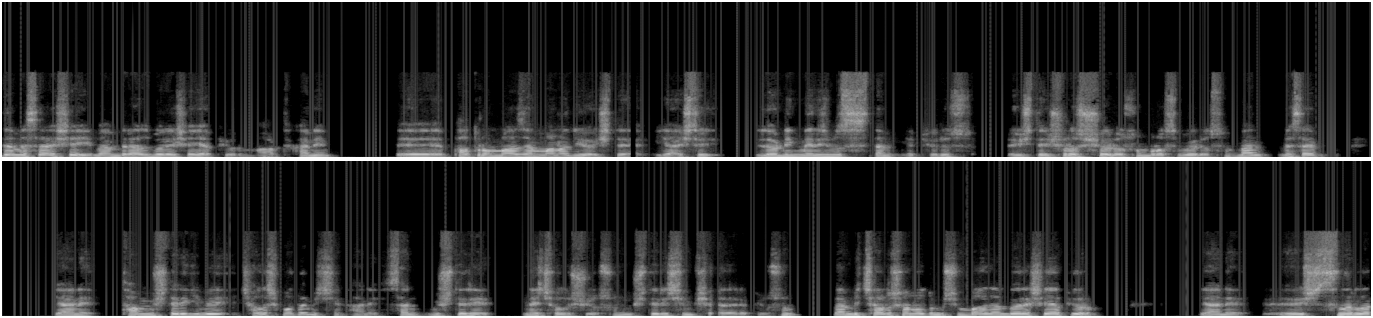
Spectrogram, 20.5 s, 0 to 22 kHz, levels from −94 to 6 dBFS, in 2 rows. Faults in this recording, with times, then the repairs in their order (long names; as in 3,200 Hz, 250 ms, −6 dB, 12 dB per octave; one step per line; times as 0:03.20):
surface crackle 22 per second −30 dBFS
0:04.71–0:04.76: drop-out 49 ms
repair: click removal
repair the gap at 0:04.71, 49 ms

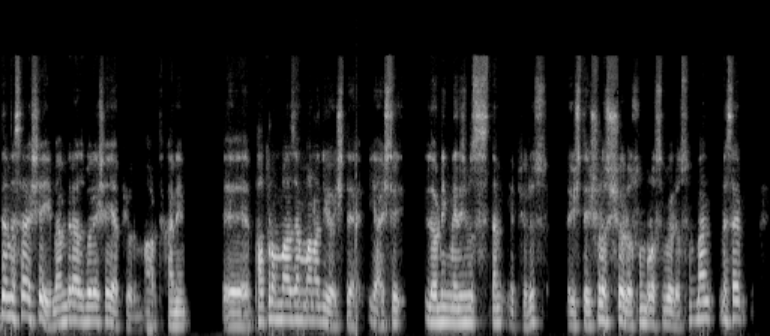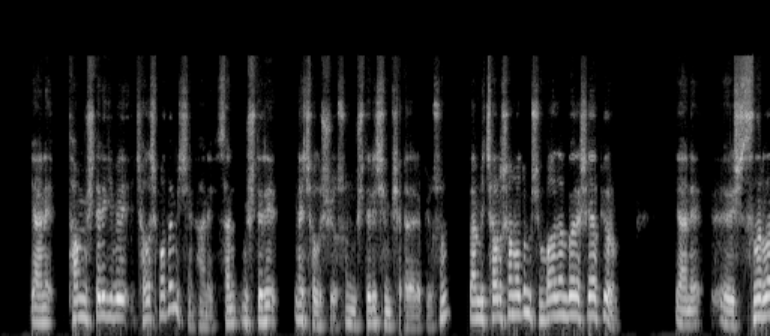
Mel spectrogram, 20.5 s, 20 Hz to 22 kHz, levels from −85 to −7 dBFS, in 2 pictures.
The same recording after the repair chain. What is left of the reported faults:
none of them is left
